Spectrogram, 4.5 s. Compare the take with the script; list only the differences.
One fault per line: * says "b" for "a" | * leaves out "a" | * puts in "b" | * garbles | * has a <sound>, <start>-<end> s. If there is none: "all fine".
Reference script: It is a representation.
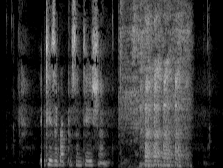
* has a dropout, 0.8-0.9 s
* has a cough, 2.4-3.9 s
